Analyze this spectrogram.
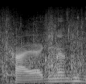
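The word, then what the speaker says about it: Kayangan: All right, we are leaving our beach lunch spot now and we are gonna head towards the famous Kyagnan Lake. That's how the tour guide told me to pronounce it.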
